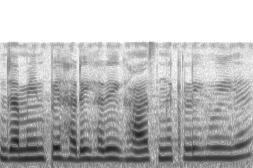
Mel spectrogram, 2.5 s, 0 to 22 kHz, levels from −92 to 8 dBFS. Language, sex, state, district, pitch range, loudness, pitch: Hindi, female, Uttar Pradesh, Lucknow, 220-240 Hz, -13 LUFS, 230 Hz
